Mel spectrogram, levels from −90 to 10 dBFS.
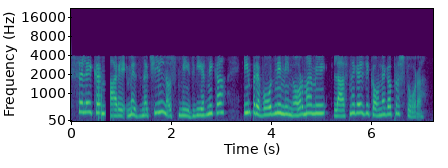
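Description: From 0.54 to 0.84 s there's packet loss with pitch repetition. About 240 ms drops out in bursts, the longest 150 ms. Each gap gets a buzzy repeated cycle that fades before "med značilnostmi izvirnika in".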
